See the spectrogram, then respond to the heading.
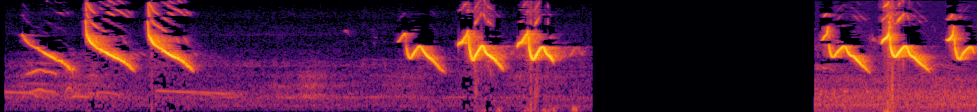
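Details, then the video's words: Pyrrhuloxia starting with two long steeply falling whistled slurs, followed by groups of sharp zigzag descending whistles separated by short pauses. "Pyrrhuloxia Song! Pyrrhuloxia Call! Pyrrhuloxia Sound! - Cardenal Pardo Canto"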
